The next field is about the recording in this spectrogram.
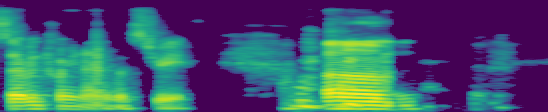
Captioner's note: chuckling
